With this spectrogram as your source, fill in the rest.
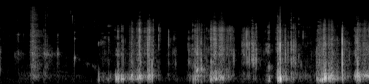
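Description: A young woman bites and crunches a hard chalky lump close to a microphone.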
